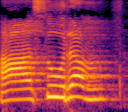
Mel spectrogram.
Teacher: शब्द पूरा होने के बाद लास्ट वाले अक्षर पर अनुस्वार है तो उसको पढ़ेंगे आधा म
